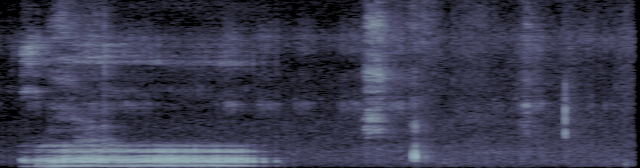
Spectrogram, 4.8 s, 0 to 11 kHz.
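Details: Charlie, a Blenheim-pattern Cavalier King Charles Spaniel, snoring on 21 November 2016, his daily pastime: one loud, rattling, buzzy snore of nearly two seconds, then near-quiet with a few faint clicks.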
